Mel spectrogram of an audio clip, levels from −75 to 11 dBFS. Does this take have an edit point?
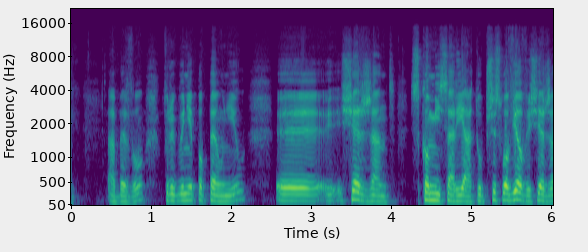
no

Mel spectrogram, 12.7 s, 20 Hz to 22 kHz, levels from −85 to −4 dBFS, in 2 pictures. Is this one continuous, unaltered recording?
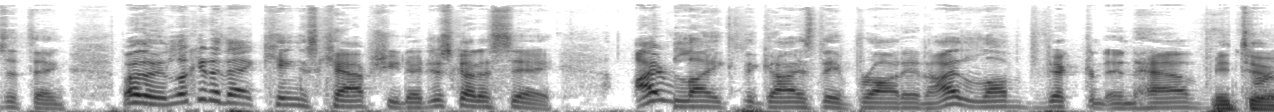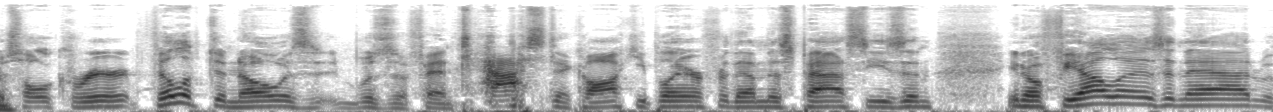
no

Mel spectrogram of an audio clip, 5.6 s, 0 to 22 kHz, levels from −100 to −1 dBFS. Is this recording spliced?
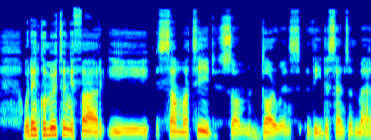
no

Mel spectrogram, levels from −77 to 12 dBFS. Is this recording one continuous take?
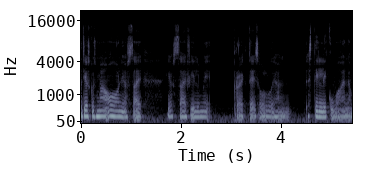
yes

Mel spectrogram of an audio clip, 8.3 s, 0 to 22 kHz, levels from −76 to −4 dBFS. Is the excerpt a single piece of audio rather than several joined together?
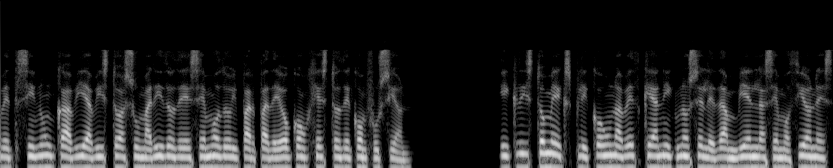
yes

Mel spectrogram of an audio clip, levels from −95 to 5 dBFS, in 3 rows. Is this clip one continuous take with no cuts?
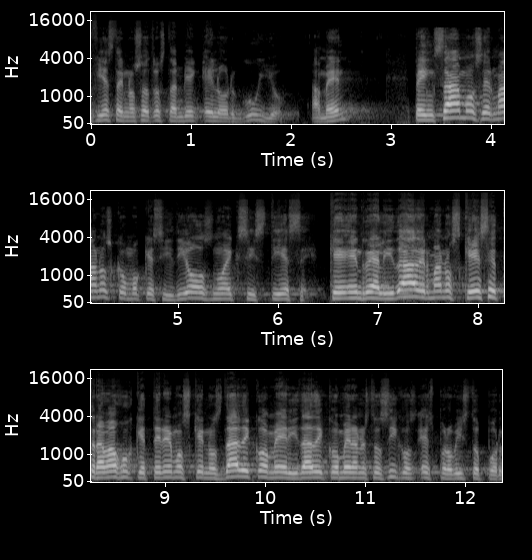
no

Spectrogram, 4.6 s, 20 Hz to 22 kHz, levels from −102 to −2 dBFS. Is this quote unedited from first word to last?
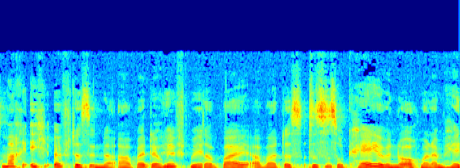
no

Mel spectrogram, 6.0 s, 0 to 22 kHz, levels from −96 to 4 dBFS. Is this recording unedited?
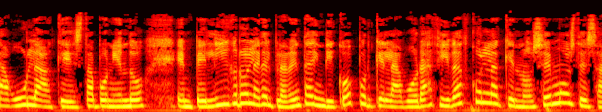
no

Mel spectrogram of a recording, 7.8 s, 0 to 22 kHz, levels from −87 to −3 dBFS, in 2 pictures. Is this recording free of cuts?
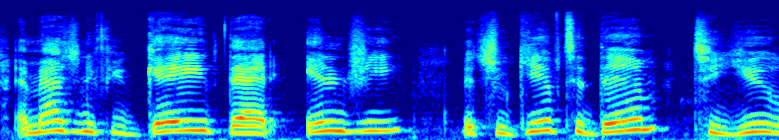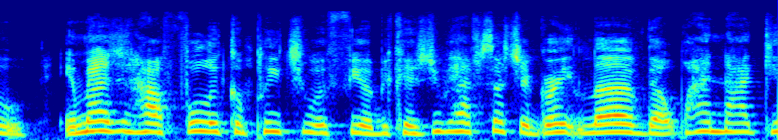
no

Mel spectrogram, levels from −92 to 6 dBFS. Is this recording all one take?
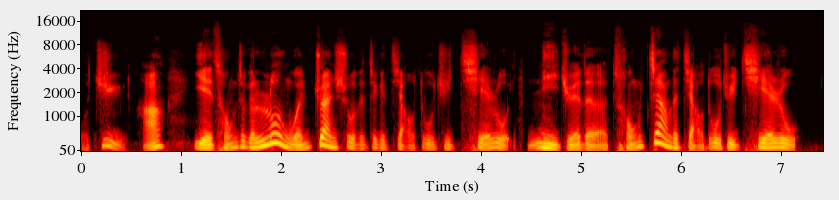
yes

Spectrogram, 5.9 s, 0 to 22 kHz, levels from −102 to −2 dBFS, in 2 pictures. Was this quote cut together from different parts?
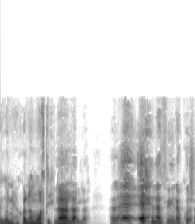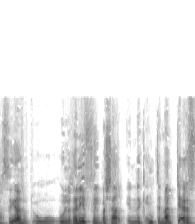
yes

